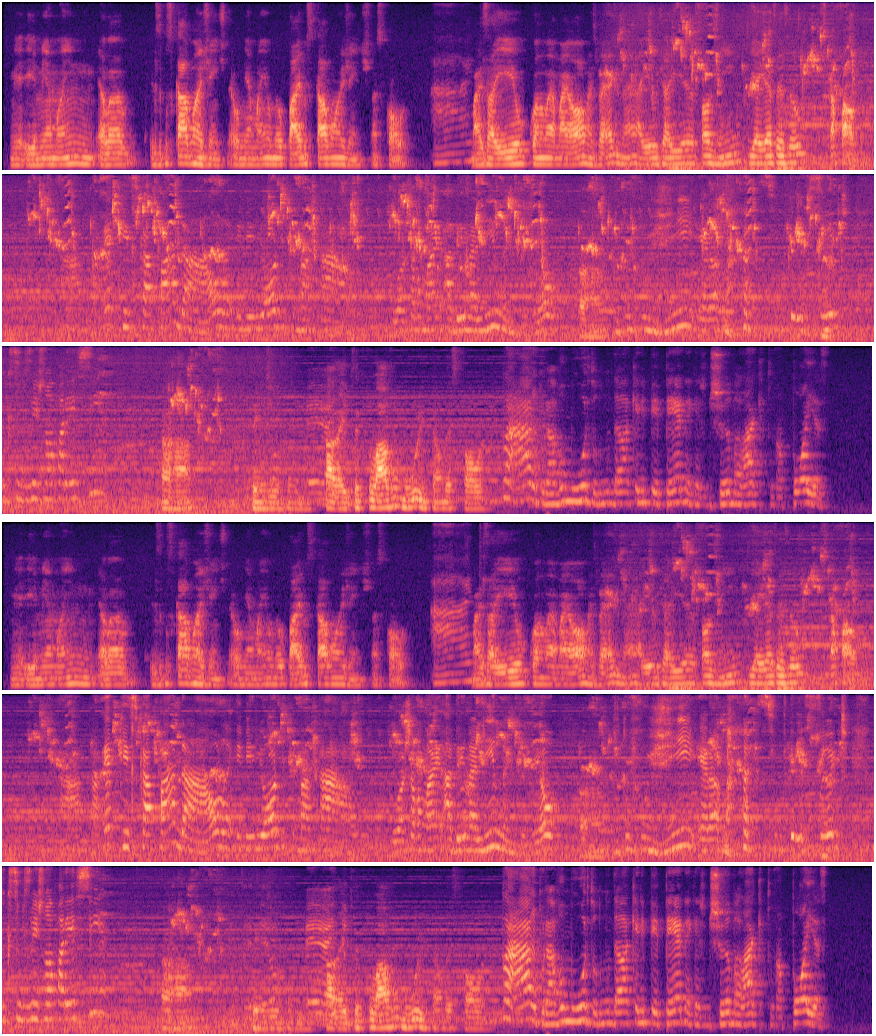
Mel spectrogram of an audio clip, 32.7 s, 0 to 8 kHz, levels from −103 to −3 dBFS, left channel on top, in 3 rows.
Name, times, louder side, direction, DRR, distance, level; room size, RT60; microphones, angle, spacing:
voice 1, 0.1-5.1 5.9-10.1 10.3-10.8 18.1-18.5 21.1-21.3 23.8-24.2 24.9-27.9, left 3 dB, 40° left, 0.4 m, -23 dB
voice 2, 5.4-6.6 11.6-23.2 24.6-25.3 25.6-26.2 28.0-32.1, right 4 dB, 35° right, 0.4 m, -26 dB
sound 1, 7.5-25.5, left 5 dB, 80° left, 0.7 m, -28 dB
sound 2, 9.7-28.6, right 1 dB, 20° left, 0.9 m, -34 dB
3.6 x 2.9 x 2.6 m
head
